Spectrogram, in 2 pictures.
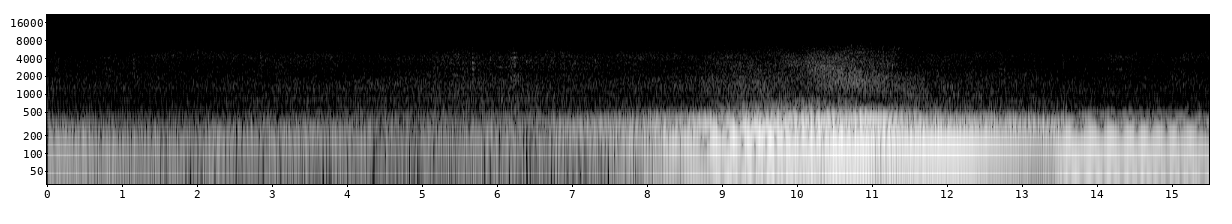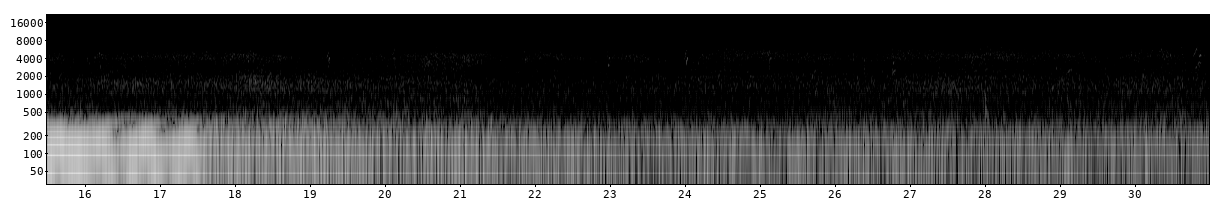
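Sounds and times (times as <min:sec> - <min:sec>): steady background noise: 0:00.0 - 0:11.5, 0:12.2 - 0:30.9
vehicle engine driving past: 0:00.0 - 0:30.9.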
